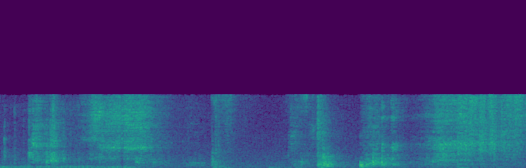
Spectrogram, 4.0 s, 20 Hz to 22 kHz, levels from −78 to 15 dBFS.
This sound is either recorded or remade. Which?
recorded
